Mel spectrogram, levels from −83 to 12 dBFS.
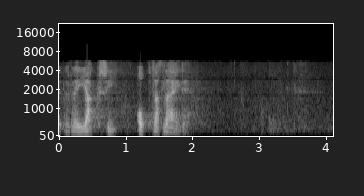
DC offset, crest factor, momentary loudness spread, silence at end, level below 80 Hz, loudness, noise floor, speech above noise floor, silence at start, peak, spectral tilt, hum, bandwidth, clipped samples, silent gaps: under 0.1%; 24 dB; 25 LU; 0.4 s; -64 dBFS; -21 LUFS; -50 dBFS; 29 dB; 0 s; 0 dBFS; -6 dB/octave; none; 11 kHz; under 0.1%; none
